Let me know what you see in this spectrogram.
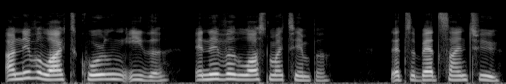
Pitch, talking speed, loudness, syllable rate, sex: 215 Hz, 165 wpm, -18 LUFS, 5.3 syllables/s, female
